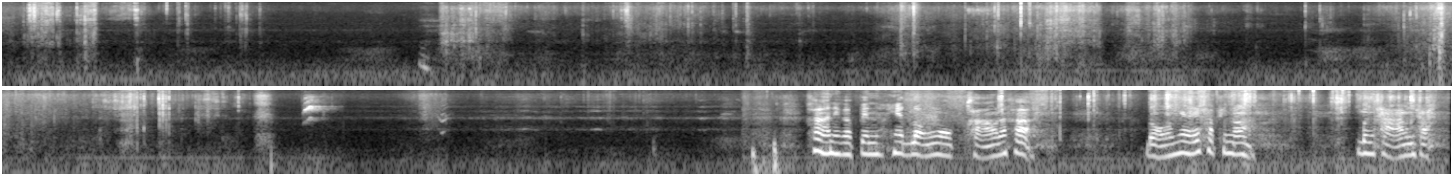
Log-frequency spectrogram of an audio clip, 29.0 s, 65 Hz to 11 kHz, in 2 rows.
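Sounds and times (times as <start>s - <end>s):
dry leaves rustling and crunching: 8.8s - 12.2s, 14.0s - 16.8s, 23.6s - 28.9s.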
